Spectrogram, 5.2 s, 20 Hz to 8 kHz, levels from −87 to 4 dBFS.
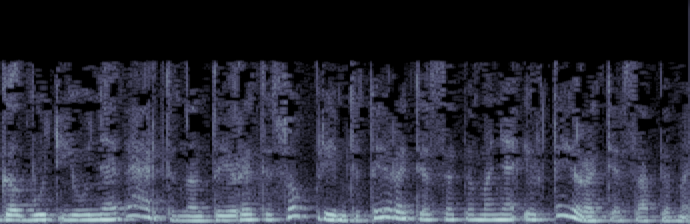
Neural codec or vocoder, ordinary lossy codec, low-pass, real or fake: none; MP3, 24 kbps; 7.2 kHz; real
